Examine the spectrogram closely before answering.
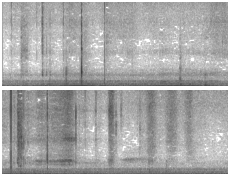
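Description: Jeep Wrangler driving slowly, a steady low engine and road rumble heard from inside the cabin, with scattered light clicks and knocks.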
